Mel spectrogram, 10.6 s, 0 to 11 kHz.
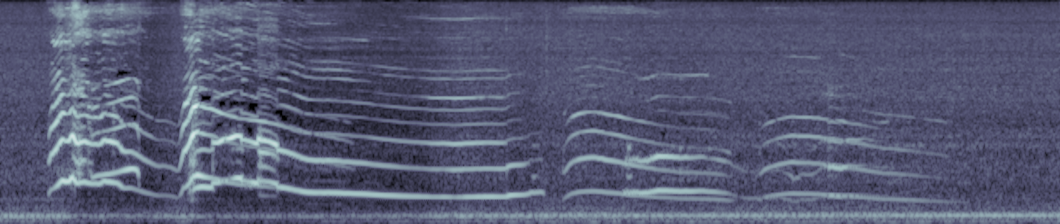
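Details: A year-and-a-half-old Siberian Husky joins people singing to the car radio on the road in Ekaterinburg, Russia, on 26 January 2018. Two sharp yelping onsets lead into long, slowly falling howls, followed by shorter wavering notes, over constant low engine drone.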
